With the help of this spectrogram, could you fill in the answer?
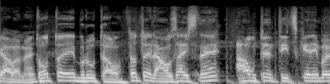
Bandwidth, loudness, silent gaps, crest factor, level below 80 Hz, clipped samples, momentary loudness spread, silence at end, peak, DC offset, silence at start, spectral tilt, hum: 16.5 kHz; -11 LUFS; none; 10 dB; -32 dBFS; under 0.1%; 2 LU; 0 s; 0 dBFS; under 0.1%; 0 s; -4.5 dB/octave; none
